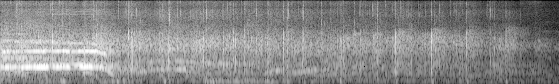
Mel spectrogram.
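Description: An audience applauds steadily for several seconds, loudest at the start with a high whistle or cheer over the clapping, then the sound gradually thins and fades.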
